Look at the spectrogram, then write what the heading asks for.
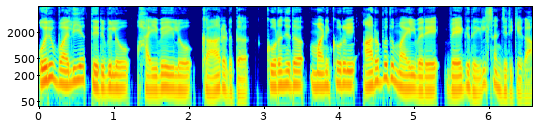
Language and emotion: Malayalam, neutral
